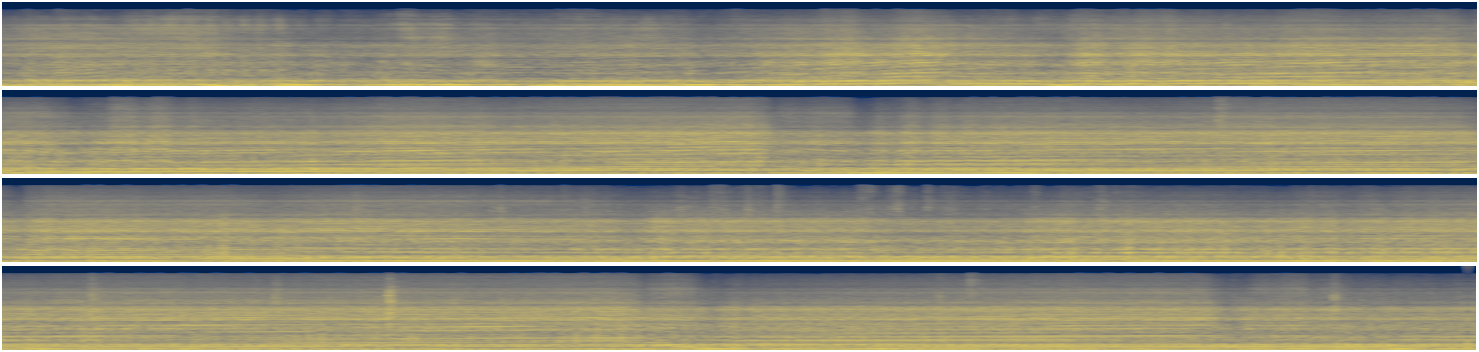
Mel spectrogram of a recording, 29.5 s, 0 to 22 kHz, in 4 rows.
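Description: Honda Civic FD2 race car's engine at full throttle, heard from inside the cabin: its pitch climbs through each gear and drops at each upshift, several times, over a heavy low drone of road and wind noise.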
